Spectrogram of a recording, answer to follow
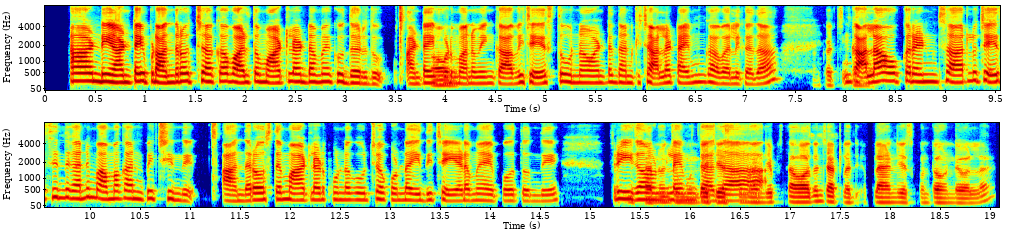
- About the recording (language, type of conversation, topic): Telugu, podcast, ఎక్కడైనా పండుగలో పాల్గొన్నప్పుడు మీకు గుర్తుండిపోయిన జ్ఞాపకం ఏది?
- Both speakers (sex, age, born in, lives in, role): female, 30-34, India, India, guest; male, 25-29, India, India, host
- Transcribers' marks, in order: lip smack; lip smack; in English: "ఫ్రీగా"; other background noise; in English: "ప్లాన్"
